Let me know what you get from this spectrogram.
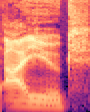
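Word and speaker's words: Aiyuk: uh brandon ayuk ayayuk ayuk what i always pronounce it wrong well it would be ayuk uh so you know they're they're not super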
